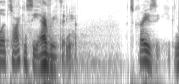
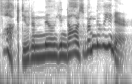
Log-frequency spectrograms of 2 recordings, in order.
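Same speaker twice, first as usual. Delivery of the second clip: put-on much higher, like a kid who just struck it rich; giddy disbelief; 9 semitones higher than usual. Telling his podcast cohost about the windfall, giddy high-pitched disbelief. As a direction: blurt it out in giddy shock. Retelling sudden million-dollar windfall.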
